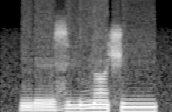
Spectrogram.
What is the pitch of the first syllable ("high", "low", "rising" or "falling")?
low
